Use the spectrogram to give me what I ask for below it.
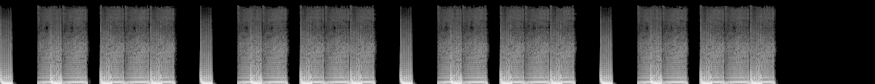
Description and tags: Electro Síncopa media
Ritmo métrica binaria de 4 pulsos y 4 compases. El sonido agudo marca la síncopa.
Síncopa --> 3
Binary metric rhythm of 4 pulses and 4 compasses. The high sound marks the syncopation.
Syncope --> 3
